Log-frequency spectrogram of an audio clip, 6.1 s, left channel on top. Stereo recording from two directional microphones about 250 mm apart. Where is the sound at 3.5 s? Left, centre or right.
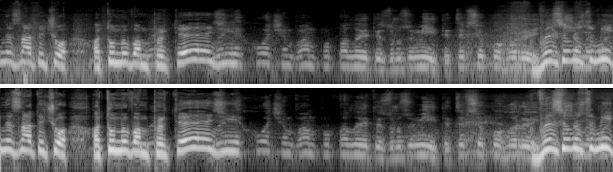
Centre.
